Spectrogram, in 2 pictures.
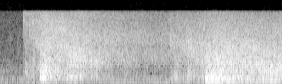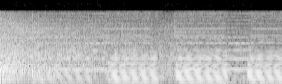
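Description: Two heavy rolls of thunder crash and rumble away over a steady hiss of rain on a stormy day in Scotland, then sustained droning music tones begin playing beneath the storm.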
